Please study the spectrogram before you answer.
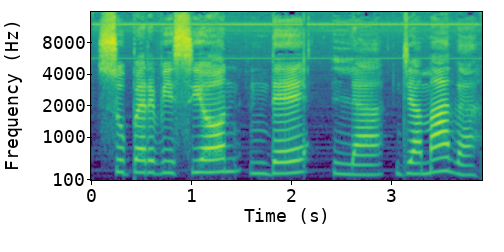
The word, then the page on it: supervision de la llamada: Spanish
